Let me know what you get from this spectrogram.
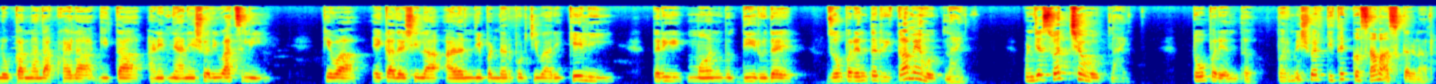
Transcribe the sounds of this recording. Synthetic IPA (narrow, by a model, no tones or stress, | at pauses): lokanːad̪akʰʋajlaɡit̪aːɽ̃id̪njaneɕʋəɾiːʋat͡sliː | kĩw̃ʋaekad̪əɕilaːɭənd̪iːpəɳɖəɾpuɾt͡ɕiːʋaɾiːkeliː | t̪əɾimənbud̪ʱːiːɾud̪əj | d͡zopəɾjənt̪əɾikameɦot̪naɦi | m̤əɳd͡zesʋətːɕʰəɦot̪naɦi | t̪opəɾjənt̪ə | pəɾmeɕʋəɾt̪it̪ʰekəsaʋaskəɾɳaɾ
